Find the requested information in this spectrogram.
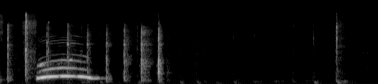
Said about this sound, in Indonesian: Jadi tepuk tangan juga buat SDM.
